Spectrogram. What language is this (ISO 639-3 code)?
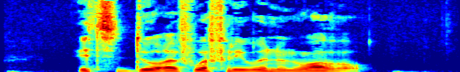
kab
